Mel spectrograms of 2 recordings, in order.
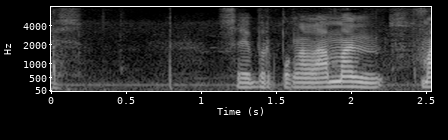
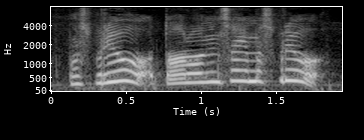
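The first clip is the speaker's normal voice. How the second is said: pleading; 11 semitones higher, 7 dB louder than usual. Pretend. Begging friend for help.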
